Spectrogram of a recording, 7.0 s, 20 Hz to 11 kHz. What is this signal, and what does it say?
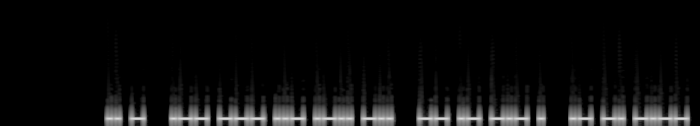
Morse code, heard as a keyed tone, about 30 wpm, 700 Hz. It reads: IT WOULD MAKE ANY
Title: Sentences from Top 1100 Words 30wpm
